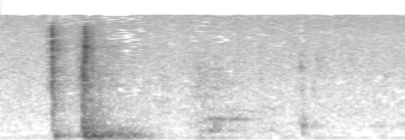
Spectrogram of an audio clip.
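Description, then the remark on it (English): A door swings shut with a quick double knock, a sharp click and then a heavy, booming thud, followed by a few faint shuffling sounds. “shut the door.”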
